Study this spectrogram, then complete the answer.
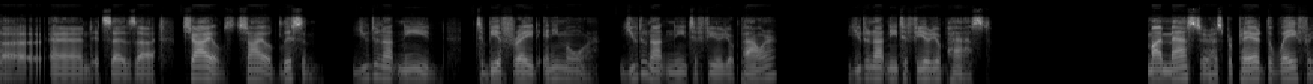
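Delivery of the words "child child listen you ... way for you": doubled voice, two voices speaking as one. Voicing a creature speaking privately to a player: doubled voice, two voices as one. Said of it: "voice that is two voices, but one voice".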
